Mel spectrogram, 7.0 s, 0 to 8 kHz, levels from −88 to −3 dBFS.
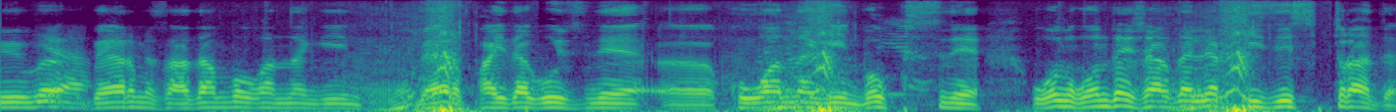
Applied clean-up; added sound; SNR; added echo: none; Zipper (clothing); 3 dB; none.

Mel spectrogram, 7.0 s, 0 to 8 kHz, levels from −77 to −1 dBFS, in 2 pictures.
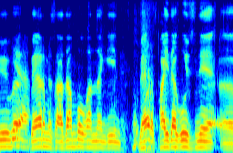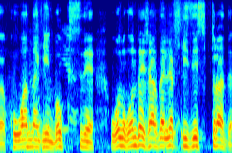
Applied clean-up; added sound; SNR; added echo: neural separator model SepFormer DNS4.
